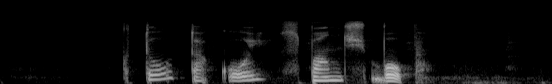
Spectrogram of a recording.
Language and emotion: Russian, neutral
